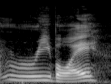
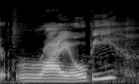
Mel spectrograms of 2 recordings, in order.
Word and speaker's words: Ryobi: to pronounce this, but it's not Reboy. I think it's Ryobi.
